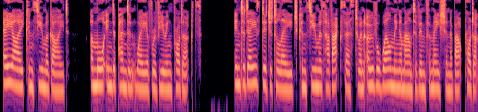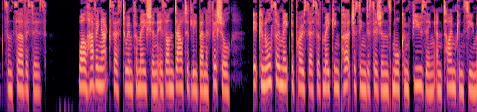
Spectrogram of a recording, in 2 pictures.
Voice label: British Girl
